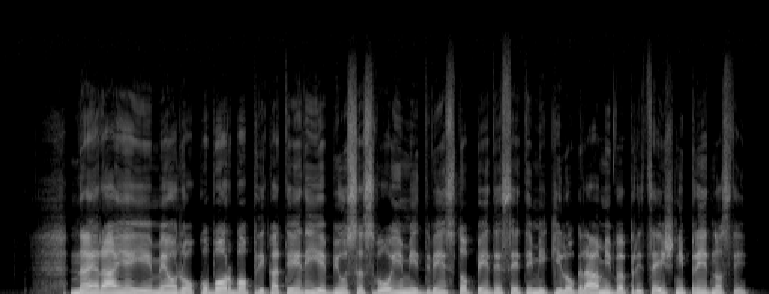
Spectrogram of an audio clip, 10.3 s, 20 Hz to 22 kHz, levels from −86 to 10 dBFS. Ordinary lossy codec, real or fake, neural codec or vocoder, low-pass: none; real; none; 19.8 kHz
